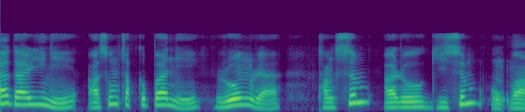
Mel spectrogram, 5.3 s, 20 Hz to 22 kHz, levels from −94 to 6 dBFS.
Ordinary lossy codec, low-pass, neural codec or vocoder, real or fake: none; 7.2 kHz; codec, 24 kHz, 1.2 kbps, DualCodec; fake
